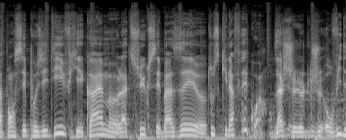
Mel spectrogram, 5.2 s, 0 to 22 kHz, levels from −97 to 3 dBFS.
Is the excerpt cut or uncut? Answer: cut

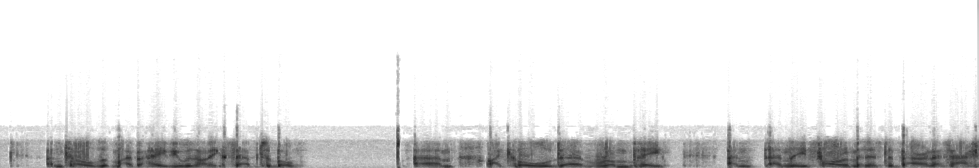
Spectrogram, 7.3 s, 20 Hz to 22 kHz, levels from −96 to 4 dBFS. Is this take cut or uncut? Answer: uncut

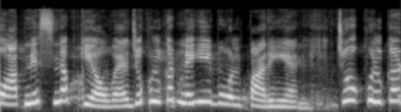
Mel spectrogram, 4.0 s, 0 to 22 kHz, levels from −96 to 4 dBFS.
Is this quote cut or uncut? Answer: uncut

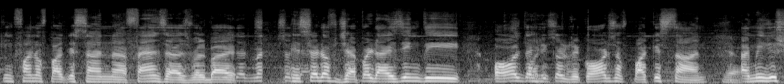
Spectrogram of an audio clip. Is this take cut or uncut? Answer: cut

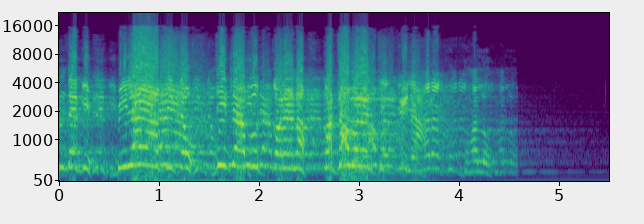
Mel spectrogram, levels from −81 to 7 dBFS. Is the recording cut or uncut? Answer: cut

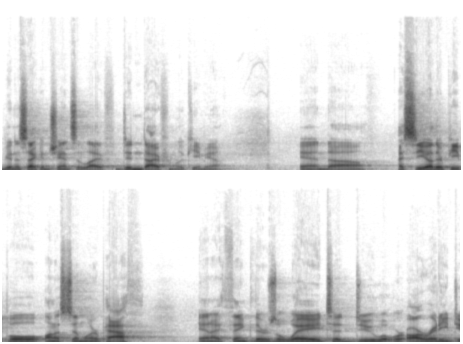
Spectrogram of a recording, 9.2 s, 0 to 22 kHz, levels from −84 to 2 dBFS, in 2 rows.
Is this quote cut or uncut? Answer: uncut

